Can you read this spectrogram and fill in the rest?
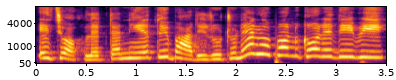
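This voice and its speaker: A woman's voice: very high voice, very animated, a little fast. A woman voicing a kindly witch-ghost of the forest, cooing with sympathy, in a cartoon. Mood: sympathetic. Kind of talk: cartoon voice acting.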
